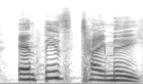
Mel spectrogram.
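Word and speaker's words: anthistēmi: All right, you ready for the Oka pronunciation of this awesome Greek word? Anthisti. I got it wrong. Try again. I even practiced too. Anthistami.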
